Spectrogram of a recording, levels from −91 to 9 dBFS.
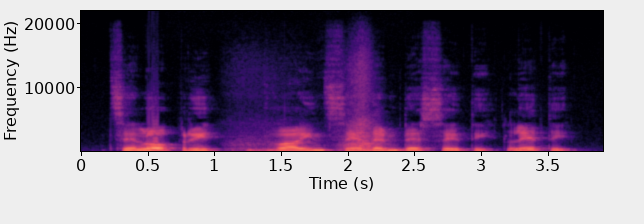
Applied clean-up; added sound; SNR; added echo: none; Sawing; 16 dB; none.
